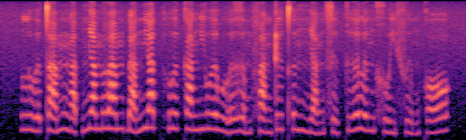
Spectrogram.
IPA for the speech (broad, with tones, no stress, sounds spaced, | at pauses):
l u˨˩˨ ə̯ t̪ a˨˩˦ m ŋ a˨˩ t̚ ɲ a˧ m v a˧ m ɗ a˨˩˦ n j a˦˥ t̚ h u˧ ə̯ k a˧ ŋ j u˧ ə̯ w u˨˩˨ ə̯ ɣ ə˨˩˨ m f a˨˩ ŋ ʈ ɨ˧ t̪ʰ ə˧ ŋ ɲ a˨˩˨ ŋ s ɨ˨˩˨ k ɨ˧˥ ə̯ l ə˧ ŋ x u˨˩ j f ɨ˨˩˨ m k ɔ˧˥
